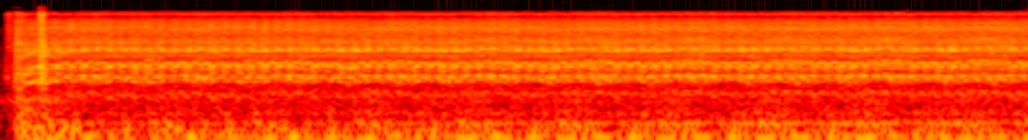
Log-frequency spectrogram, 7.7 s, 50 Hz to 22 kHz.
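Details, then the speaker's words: 2010 Ford F350 6.4 Power Stroke diesel, first start attempt after a head and ARP head stud rebuild with all lines removed: steady cranking churn for about eight seconds that never catches; no start, which the owner suspects is air in the fuel system. "all right let's see if we'll start no start it's still probably air in the system"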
